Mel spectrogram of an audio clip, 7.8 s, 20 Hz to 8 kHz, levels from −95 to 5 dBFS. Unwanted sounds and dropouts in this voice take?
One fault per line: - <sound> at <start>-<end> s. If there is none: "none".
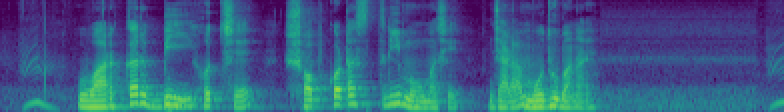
none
